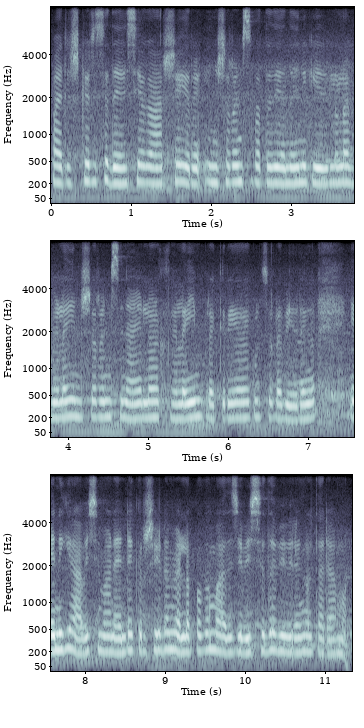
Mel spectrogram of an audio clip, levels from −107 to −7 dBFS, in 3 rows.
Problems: low volume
